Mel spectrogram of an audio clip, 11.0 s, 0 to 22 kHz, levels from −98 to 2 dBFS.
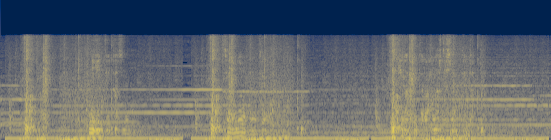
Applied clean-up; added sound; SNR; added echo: none; Bird; -5 dB; reverberation time 0.4 s.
